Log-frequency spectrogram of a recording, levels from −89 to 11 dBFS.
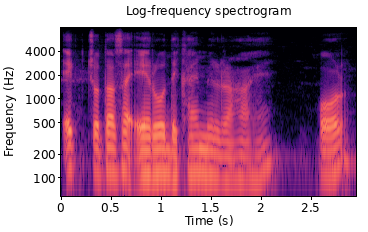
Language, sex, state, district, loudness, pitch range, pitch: Hindi, male, Arunachal Pradesh, Papum Pare, -19 LUFS, 100-120 Hz, 115 Hz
